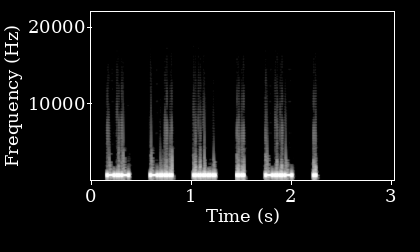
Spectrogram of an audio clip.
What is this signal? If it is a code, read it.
Morse code, heard as a keyed tone, about 50 wpm, spaced as for 28 wpm, 700 Hz. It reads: KB5IXE
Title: USA Call Signs - 6 Characters - 3x Character Spacing - 50wpm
